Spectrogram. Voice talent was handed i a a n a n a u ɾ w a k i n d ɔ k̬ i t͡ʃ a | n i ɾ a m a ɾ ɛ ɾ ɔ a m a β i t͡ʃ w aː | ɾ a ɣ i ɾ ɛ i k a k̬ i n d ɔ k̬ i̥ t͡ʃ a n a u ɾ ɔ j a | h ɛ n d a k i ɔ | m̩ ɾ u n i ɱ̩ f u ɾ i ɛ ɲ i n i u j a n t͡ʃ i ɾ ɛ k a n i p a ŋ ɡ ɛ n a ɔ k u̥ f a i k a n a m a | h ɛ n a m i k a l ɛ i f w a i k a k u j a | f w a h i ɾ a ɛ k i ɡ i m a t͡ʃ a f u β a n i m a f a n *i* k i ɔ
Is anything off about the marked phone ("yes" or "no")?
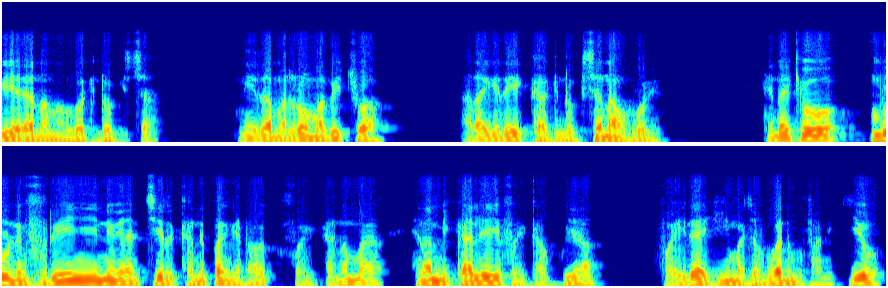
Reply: no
